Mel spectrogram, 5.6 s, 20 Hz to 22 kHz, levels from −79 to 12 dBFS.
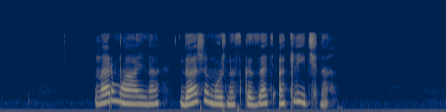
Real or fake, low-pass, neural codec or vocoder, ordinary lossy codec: real; 7.2 kHz; none; none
